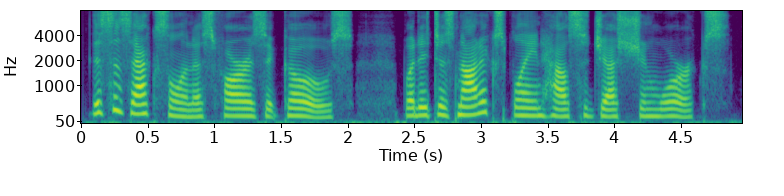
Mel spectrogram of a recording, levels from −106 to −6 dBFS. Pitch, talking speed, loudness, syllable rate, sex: 205 Hz, 195 wpm, -20 LUFS, 4.8 syllables/s, female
